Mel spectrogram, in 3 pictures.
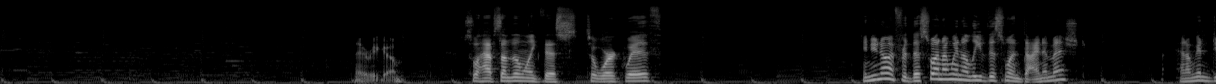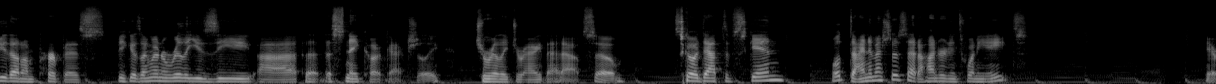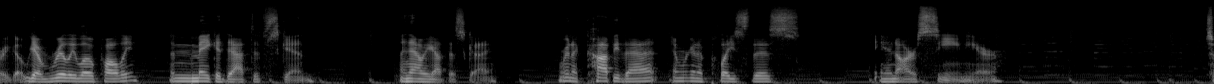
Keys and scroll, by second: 5.8 a, 6.9-9.7 typing, 17.7 q, 23.1 a, 23.3 a, 34.8 a.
